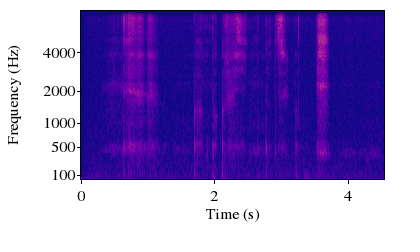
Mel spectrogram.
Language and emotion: Russian, sad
